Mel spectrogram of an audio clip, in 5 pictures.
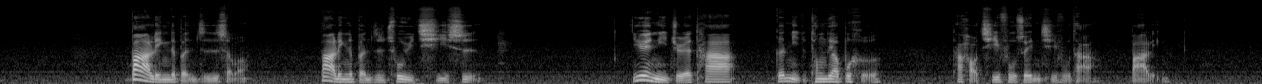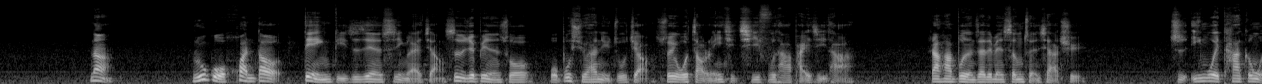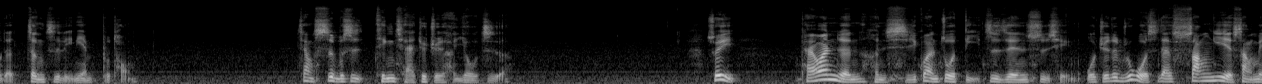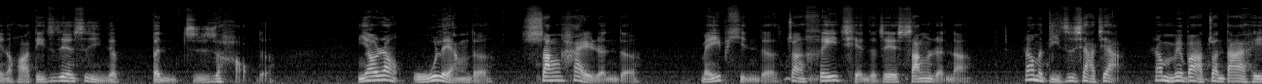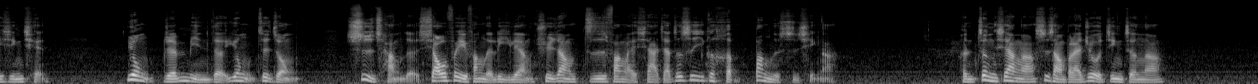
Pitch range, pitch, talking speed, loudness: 100-140 Hz, 120 Hz, 240 characters per minute, -24 LUFS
